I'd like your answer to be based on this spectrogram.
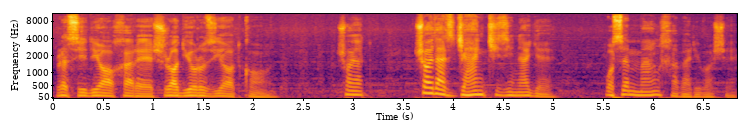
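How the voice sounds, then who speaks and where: A man's voice: medium pitch, big pitch swings, close to an everyday voice. A man playing an anguished, irritable passenger haunted by guilt, speaking in terse repetitions in a poetic audio drama. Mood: weary.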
